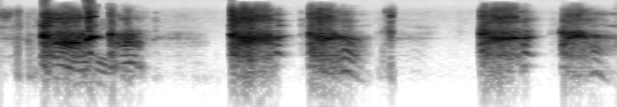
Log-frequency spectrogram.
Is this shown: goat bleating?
no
